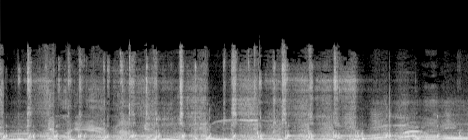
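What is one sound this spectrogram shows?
Drums pound a fast beat through loudspeakers.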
